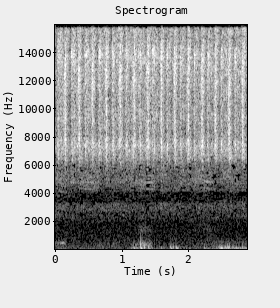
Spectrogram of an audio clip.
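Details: Crickets in a quiet forest on the Serra do Canta Galo, heard during a mountain-bike descent: a steady high pulsing trill repeating about eight times a second, with faint low thumps beneath.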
